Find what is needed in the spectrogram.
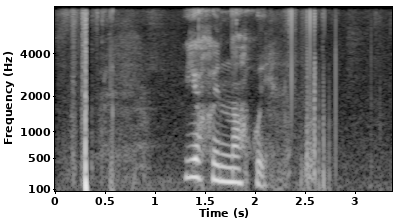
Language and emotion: Russian, angry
